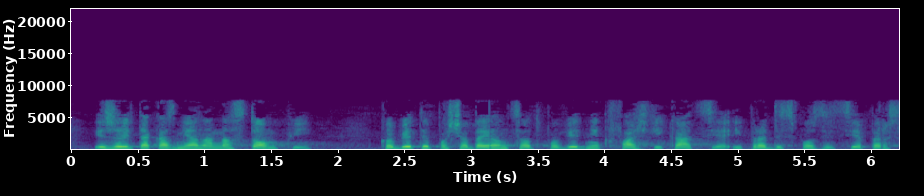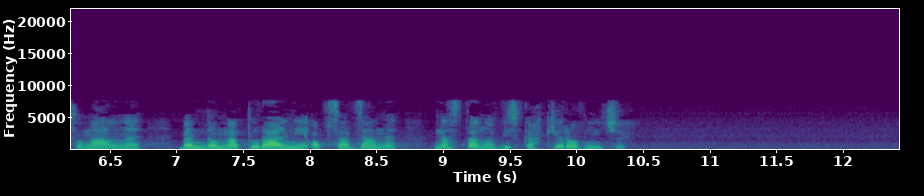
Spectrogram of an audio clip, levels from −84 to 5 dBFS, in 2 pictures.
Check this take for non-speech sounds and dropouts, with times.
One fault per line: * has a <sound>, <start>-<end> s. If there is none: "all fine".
all fine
